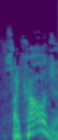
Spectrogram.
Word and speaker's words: psychologist: Is there another word that starts with a P that you don't pronounce? Psychologist.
